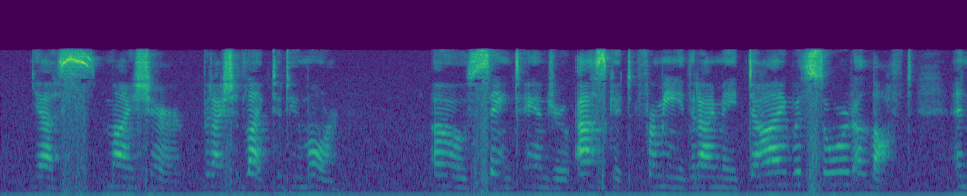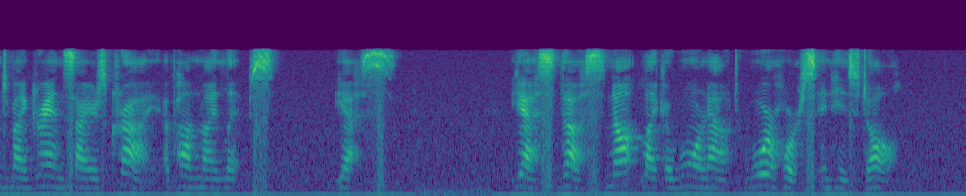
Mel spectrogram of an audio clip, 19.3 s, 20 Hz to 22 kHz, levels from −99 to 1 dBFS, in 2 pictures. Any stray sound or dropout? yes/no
no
